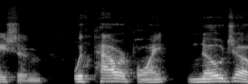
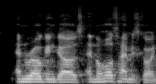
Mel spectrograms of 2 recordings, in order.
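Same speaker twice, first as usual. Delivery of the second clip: ordinary delivery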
